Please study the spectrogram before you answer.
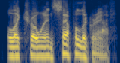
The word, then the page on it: electroencephalograph: American English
